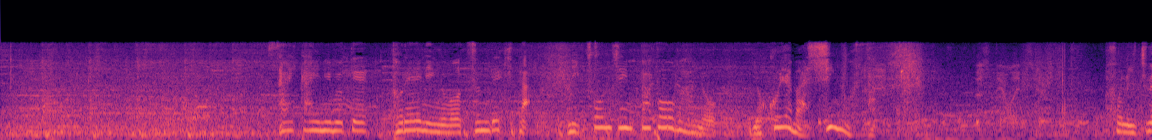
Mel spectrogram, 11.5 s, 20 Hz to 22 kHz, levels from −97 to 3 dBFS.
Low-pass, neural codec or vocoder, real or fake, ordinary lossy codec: 7.2 kHz; vocoder, 44.1 kHz, 128 mel bands every 256 samples, BigVGAN v2; fake; Opus, 64 kbps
